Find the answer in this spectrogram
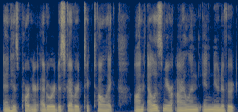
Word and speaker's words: Tiktaalik: show us one get comfortable said tick telic Tiktaalik that's how they pronounce it Tiktaalik well that was easy any other questions and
